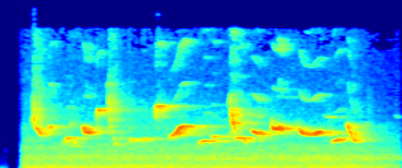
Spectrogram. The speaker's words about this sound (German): Jetzt schimpfte die Amsel und gleich sang sie das Liedchen noch einmal und noch lauter.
